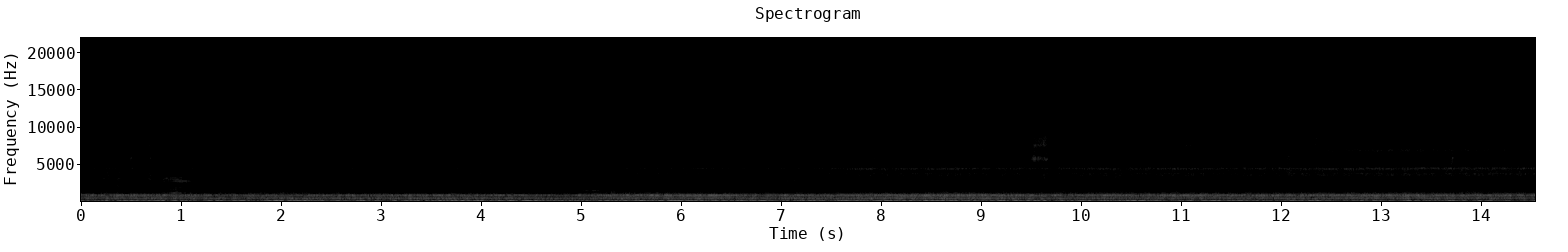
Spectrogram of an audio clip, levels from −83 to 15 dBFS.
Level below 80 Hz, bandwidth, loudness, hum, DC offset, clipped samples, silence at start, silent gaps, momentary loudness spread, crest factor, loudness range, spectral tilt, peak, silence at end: -60 dBFS; 9 kHz; -60 LUFS; none; under 0.1%; under 0.1%; 0 s; none; 4 LU; 14 dB; 2 LU; -5.5 dB/octave; -38 dBFS; 0 s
